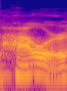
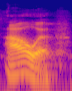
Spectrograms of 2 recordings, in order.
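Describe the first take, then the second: First: The word begins with an audible h sound. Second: The word begins directly with a vowel sound. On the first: The speaker calls it wrong. "the sound here is not hour" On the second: The speaker calls it right. "it is hour. The vowel sound is here, H is silent"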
